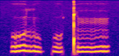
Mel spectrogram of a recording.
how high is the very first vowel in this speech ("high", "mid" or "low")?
mid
